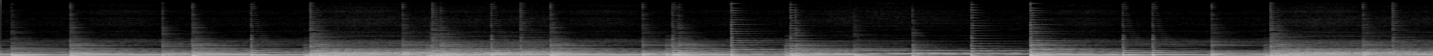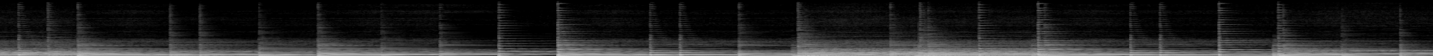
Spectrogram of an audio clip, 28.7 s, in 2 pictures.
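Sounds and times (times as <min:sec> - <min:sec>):
guitar playing a traditional tune: 0:00.0 - 0:28.6.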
